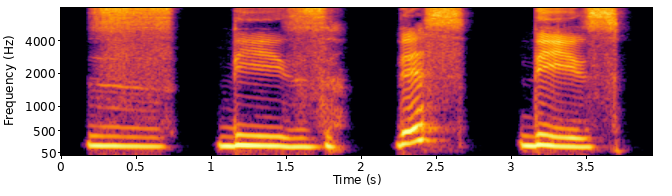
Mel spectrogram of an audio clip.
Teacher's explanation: that S is that hard S, like a Z.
